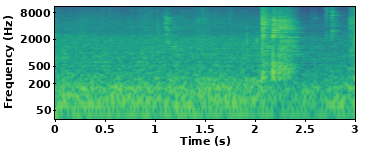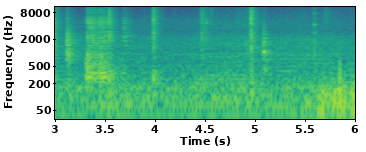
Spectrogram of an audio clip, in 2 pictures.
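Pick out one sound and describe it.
Water splashes as a metal strainer is shaken hard.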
